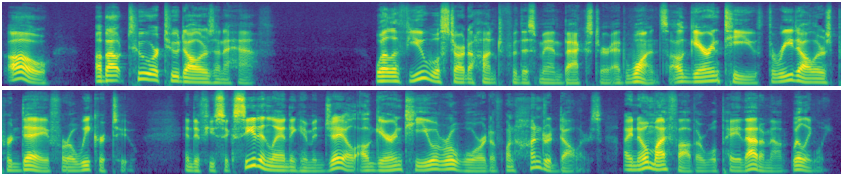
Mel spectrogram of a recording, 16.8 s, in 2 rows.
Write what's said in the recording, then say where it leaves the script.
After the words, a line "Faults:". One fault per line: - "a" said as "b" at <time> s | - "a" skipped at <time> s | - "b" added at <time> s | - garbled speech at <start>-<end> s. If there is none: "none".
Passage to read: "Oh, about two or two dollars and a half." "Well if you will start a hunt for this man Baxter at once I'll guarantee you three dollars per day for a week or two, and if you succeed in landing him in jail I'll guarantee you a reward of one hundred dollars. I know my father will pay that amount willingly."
"Oh, about two or two dollars and a half." "Well if you will start a hunt for this man Baxter at once I'll guarantee you three dollars per day for a week or two, and if you succeed in landing him in jail I'll guarantee you a reward of one hundred dollars. I know my father will pay that amount willingly."
Faults:
none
